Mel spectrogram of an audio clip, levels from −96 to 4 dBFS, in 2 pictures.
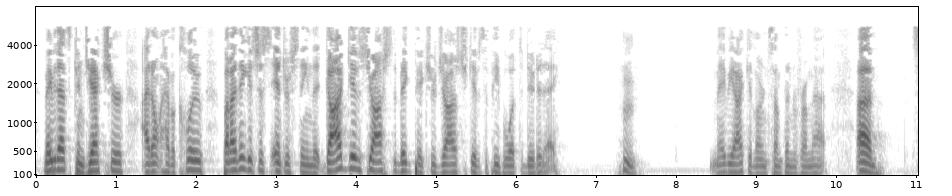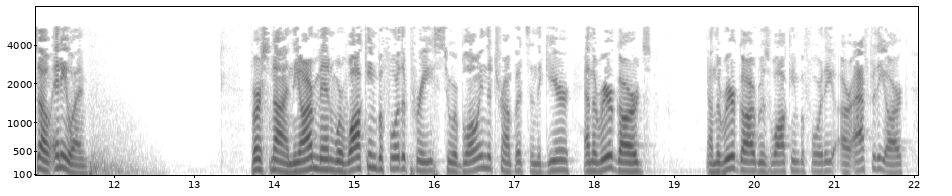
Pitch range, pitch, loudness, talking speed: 140-165 Hz, 155 Hz, -38 LUFS, 200 wpm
